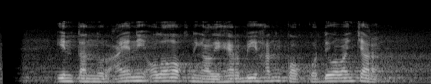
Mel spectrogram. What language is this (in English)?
Sundanese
